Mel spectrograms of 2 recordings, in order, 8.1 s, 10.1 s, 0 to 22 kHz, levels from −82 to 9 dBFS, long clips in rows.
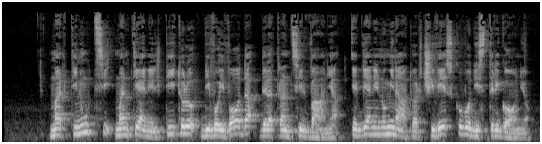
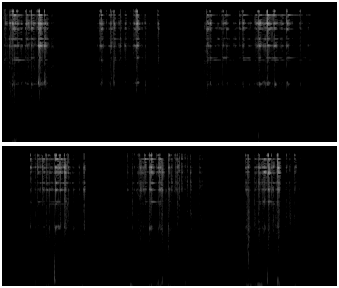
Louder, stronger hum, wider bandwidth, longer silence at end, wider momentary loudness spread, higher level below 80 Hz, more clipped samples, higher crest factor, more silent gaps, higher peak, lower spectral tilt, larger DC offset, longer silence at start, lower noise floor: first, -14 LUFS vs -32 LUFS; neither; second, 17 kHz vs 19 kHz; second, 0.15 s vs 0.6 s; second, 5 LU vs 21 LU; first, -48 dBFS vs under -90 dBFS; neither; second, 14 dB vs 34 dB; second, none vs 0.81-1.40 s, 2.41-3.00 s, 4.76-5.43 s, 6.34-6.90 s, 8.10-8.62 s; first, 0 dBFS vs -4 dBFS; first, -4.5 dB/octave vs 4.5 dB/octave; neither; first, 0.7 s vs 0 s; second, -51 dBFS vs under -90 dBFS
